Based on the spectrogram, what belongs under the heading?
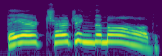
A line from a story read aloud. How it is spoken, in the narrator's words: cried Bull in ecstasy of alarm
